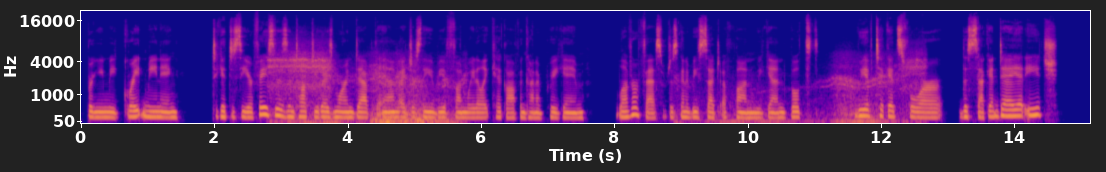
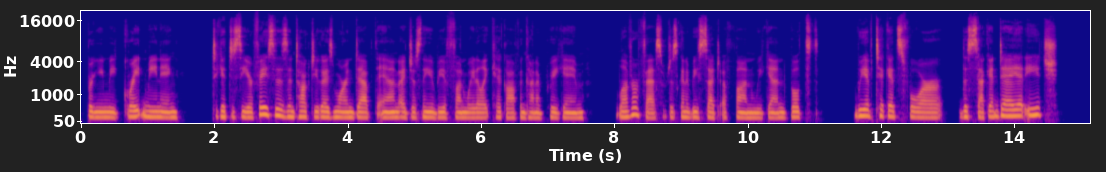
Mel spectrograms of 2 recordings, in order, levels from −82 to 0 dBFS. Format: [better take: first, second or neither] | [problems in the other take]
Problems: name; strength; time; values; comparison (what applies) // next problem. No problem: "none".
second | wind noise on the microphone; heavy; from 3 to 6 s and from 9 to 13 s; 6 dB below the speech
